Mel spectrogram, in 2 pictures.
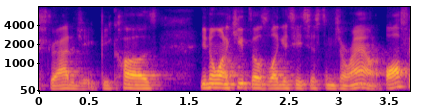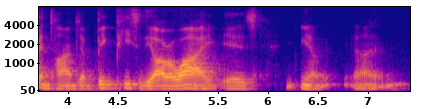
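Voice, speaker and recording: A man with an American accent. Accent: New York accent, stronger when passionate. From US Northeast, New York City. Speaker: business technology executive. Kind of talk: podcast interview. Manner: casual, filler-heavy.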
